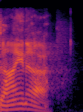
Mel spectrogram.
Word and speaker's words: Edina: Am I saying that right? – But Edina.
